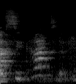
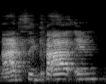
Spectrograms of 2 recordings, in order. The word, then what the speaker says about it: oxytocin: oxytocin. The oxytocin. How do you pronounce this? I don't know. Oxycontin? Oxycontin is a drug.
